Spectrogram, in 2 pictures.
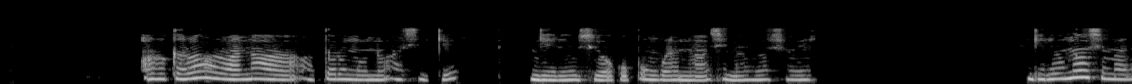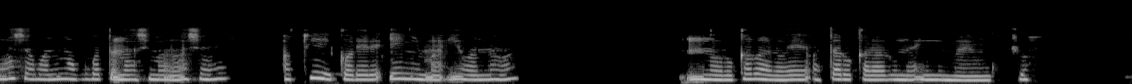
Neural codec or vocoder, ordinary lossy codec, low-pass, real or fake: none; AAC, 32 kbps; 5.4 kHz; real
